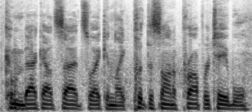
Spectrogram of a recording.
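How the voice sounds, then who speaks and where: A man's voice: mid-range voice, fairly even intonation, rapid-fire, noisy background. A man chatting casually to his viewers while he cooks breakfast outdoors at a mountain campsite, vlog style. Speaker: camping vlogger. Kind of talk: casual vlog talk to camera. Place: outdoor mountain campsite, then inside a tent.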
